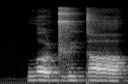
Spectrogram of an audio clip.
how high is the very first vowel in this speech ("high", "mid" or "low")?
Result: mid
